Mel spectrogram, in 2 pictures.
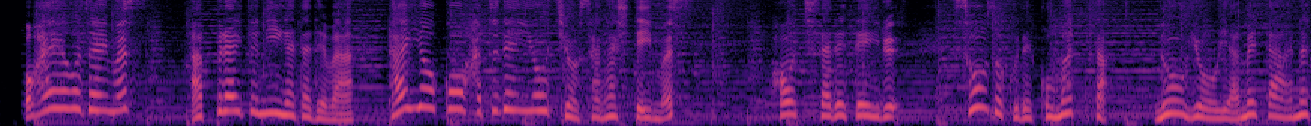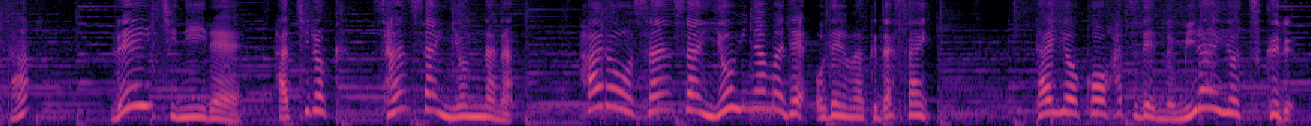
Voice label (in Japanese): お知らせ篇; アップライト新潟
